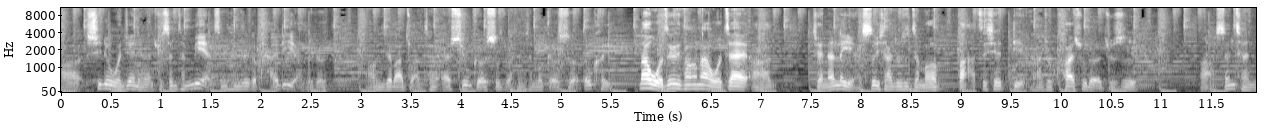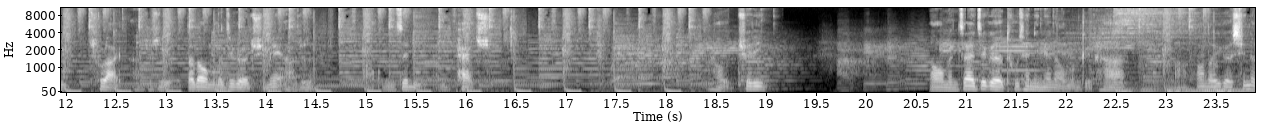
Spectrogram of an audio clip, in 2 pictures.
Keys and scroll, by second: 16.2-17.2 typing.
